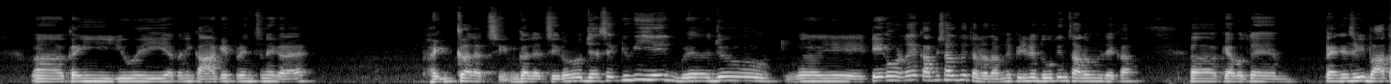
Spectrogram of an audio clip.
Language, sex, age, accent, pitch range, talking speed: Hindi, male, 20-39, native, 135-160 Hz, 190 wpm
